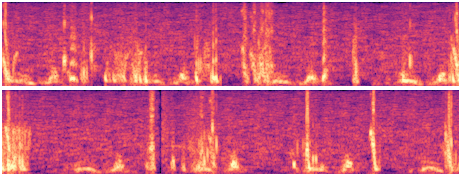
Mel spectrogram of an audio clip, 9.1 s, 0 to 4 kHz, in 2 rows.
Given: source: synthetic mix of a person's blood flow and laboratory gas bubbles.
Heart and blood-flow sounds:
Doppler ultrasound of blood flow; precordium
0.00-0.16 s: bubbles
0.58-0.96 s: bubbles
1.00-1.49 s: bubbles
1.91-2.19 s: bubbles
2.38-2.73 s: bubbles
3.18-3.29 s: bubbles
3.49-3.59 s: bubbles
3.98-4.13 s: bubbles
4.45-4.86 s: bubbles
5.98-6.10 s: bubbles
6.25-6.31 s: bubbles
6.35-6.75 s: bubbles
7.44-7.79 s: bubbles
8.22-8.35 s: bubbles
8.96-9.11 s: bubbles
From the record:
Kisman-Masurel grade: 243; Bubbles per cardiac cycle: several, 3 to 8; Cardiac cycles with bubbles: 100%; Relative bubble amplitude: loud (0.450 to 0.775); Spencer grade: 3 (all of the cardiac periods contain showers or single bubble signals, but not dominating or overriding the cardiac motion signals); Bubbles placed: only in the low amplitude regions of the cardiac cycle

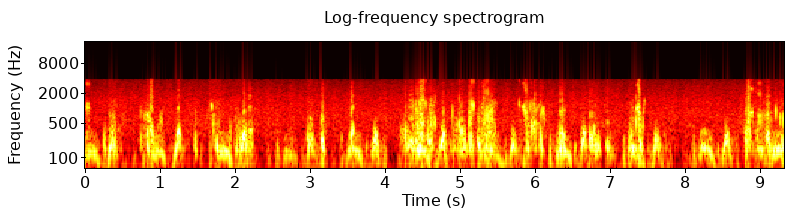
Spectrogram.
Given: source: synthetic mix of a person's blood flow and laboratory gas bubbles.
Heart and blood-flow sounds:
Doppler ultrasound of blood flow; precordium
0.00-0.06 s: bubbles
0.23-0.42 s: bubbles
0.70-1.04 s: bubbles
1.44-1.49 s: bubbles
1.64-1.82 s: bubbles
1.89-2.24 s: bubbles
2.95-3.04 s: bubbles
3.11-3.21 s: bubbles
3.51-3.62 s: bubbles
4.17-4.68 s: bubbles
4.85-5.50 s: bubbles
5.75-6.17 s: bubbles
6.29-6.42 s: bubbles
6.69-7.06 s: bubbles
7.23-7.47 s: bubbles
8.74-9.33 s: bubbles
From the record:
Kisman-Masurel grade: 233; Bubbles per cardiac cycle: several, 3 to 8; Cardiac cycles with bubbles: 50 to 99%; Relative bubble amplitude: loud (0.450 to 0.775); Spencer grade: 3 (all of the cardiac periods contain showers or single bubble signals, but not dominating or overriding the cardiac motion signals); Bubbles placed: only in the low amplitude regions of the cardiac cycle

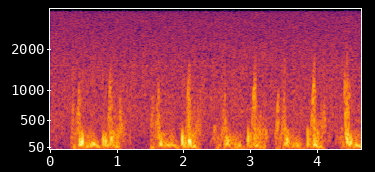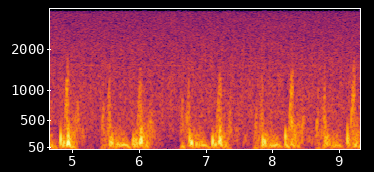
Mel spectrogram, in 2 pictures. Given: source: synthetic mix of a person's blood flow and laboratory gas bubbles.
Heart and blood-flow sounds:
Doppler ultrasound of blood flow; precordium
4.39-4.51 s: bubbles
From the record:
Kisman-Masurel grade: 112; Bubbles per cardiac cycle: 1 to 2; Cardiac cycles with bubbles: 1 to 10%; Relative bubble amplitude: moderate (0.250 to 0.450); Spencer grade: 1 (occasional bubble signal discernible with the cardiac motion signal, with majority of cardiac periods free of bubbles); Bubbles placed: only in the low amplitude regions of the cardiac cycle

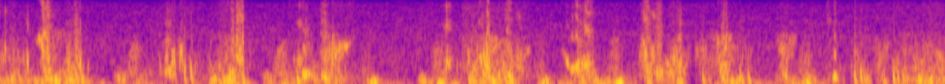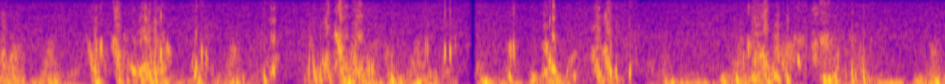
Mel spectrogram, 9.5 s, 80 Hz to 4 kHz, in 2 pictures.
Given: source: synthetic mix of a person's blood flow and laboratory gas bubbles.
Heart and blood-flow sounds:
Doppler ultrasound of blood flow; precordium
0.00-0.47 s: bubbles
0.79-1.00 s: bubbles
1.03-1.27 s: bubbles
1.43-1.77 s: bubbles
2.19-2.65 s: bubbles
2.81-3.02 s: bubbles
3.19-3.79 s: bubbles
3.87-3.99 s: bubbles
4.13-4.86 s: bubbles
5.14-5.59 s: bubbles
5.67-5.79 s: bubbles
6.00-6.13 s: bubbles
6.24-6.74 s: bubbles
6.81-7.01 s: bubbles
7.24-7.33 s: bubbles
7.36-7.63 s: bubbles
7.67-7.91 s: bubbles
8.37-9.09 s: bubbles
From the record:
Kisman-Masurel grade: 343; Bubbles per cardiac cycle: rolling drumbeat, 9 or more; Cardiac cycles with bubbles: 100%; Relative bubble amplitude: loud (0.450 to 0.775); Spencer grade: 3 (all of the cardiac periods contain showers or single bubble signals, but not dominating or overriding the cardiac motion signals); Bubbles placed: only in the low amplitude regions of the cardiac cycle

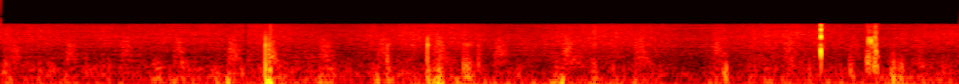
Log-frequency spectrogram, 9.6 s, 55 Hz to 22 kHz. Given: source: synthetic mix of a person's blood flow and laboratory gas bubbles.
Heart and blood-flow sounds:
Doppler ultrasound of blood flow; subclavian vein
8.17-8.25 s: bubbles
8.65-8.79 s: bubbles
From the record:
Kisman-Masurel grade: 112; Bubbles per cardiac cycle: 1 to 2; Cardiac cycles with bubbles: 1 to 10%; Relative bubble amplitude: moderate (0.250 to 0.450); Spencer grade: 1 (occasional bubble signal discernible with the cardiac motion signal, with majority of cardiac periods free of bubbles); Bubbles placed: anywhere in the cardiac cycle

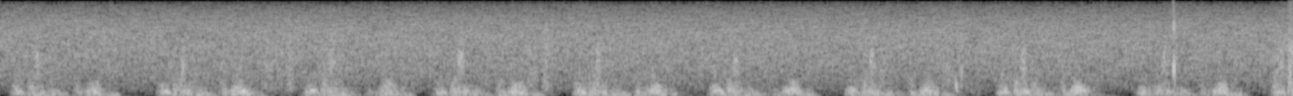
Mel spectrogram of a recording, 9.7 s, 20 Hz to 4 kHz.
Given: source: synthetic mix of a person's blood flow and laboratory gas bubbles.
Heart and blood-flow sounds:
Doppler ultrasound of blood flow; precordium
7.14-7.22 s: bubbles
8.78-8.85 s: bubbles
9.53-9.70 s: bubbles
From the record:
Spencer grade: 2 (many but less than half of the cardiac periods contain bubble signals, singularly or in groups); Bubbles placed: only in the low amplitude regions of the cardiac cycle

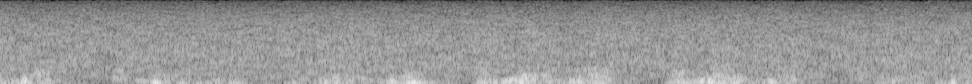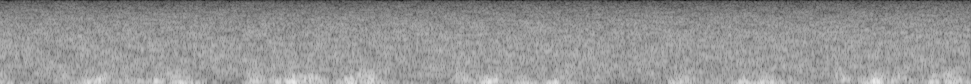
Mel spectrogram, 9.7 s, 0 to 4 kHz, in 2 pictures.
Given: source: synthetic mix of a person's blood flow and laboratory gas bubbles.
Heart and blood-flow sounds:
Doppler ultrasound of blood flow; precordium
no bubbles
From the record:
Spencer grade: 0 (complete lack of bubble signals)

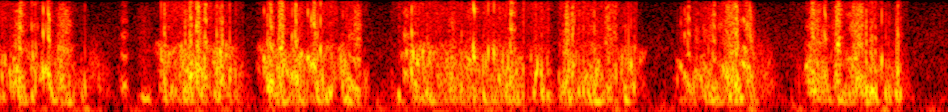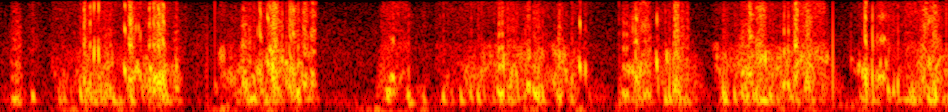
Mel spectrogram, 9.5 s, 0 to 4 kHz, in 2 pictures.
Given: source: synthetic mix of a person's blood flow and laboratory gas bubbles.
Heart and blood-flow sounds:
Doppler ultrasound of blood flow; subclavian vein
0.00-0.46 s: bubbles
0.60-0.67 s: bubbles
0.70-1.23 s: bubbles
1.29-1.87 s: bubbles
1.96-3.25 s: bubbles
3.37-3.88 s: bubbles
3.96-4.55 s: bubbles
4.79-4.97 s: bubbles
5.01-5.68 s: bubbles
5.82-6.36 s: bubbles
6.65-7.75 s: bubbles
7.85-8.27 s: bubbles
8.31-8.90 s: bubbles
9.00-9.49 s: bubbles
From the record:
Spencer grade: 4 (maximum detectable bubble signal sounding continuously throughout systole and diastole of every cardiac period, and overriding the amplitude of the normal cardiac signals); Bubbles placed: anywhere in the cardiac cycle

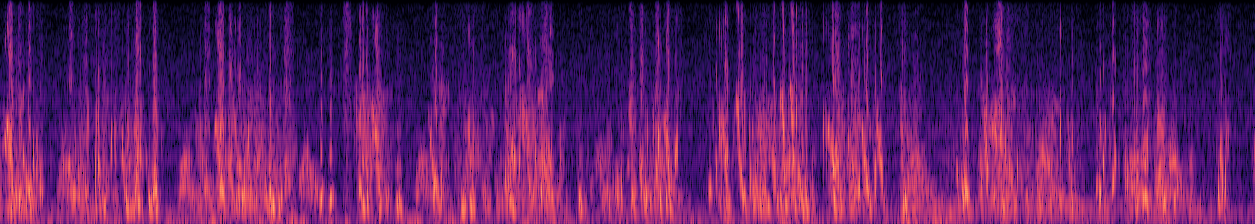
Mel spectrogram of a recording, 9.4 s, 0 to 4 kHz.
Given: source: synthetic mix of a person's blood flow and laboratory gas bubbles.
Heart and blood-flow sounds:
Doppler ultrasound of blood flow; subclavian vein
0.00-0.36 s: bubbles
0.47-1.24 s: bubbles
1.40-2.25 s: bubbles
2.37-2.54 s: bubbles
2.57-3.06 s: bubbles
3.20-3.38 s: bubbles
3.40-4.26 s: bubbles
4.32-5.12 s: bubbles
5.29-6.67 s: bubbles
6.74-6.96 s: bubbles
7.14-8.12 s: bubbles
8.22-8.99 s: bubbles
9.11-9.24 s: bubbles
9.39-9.42 s: bubbles
From the record:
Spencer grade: 4 (maximum detectable bubble signal sounding continuously throughout systole and diastole of every cardiac period, and overriding the amplitude of the normal cardiac signals); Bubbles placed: anywhere in the cardiac cycle

